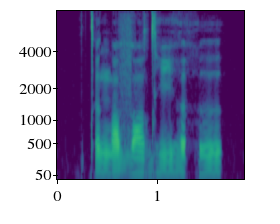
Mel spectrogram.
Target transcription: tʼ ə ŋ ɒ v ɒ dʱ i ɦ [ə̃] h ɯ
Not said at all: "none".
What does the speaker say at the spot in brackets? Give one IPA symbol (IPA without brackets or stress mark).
ə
